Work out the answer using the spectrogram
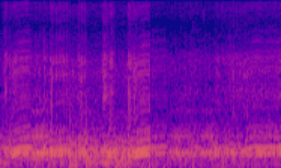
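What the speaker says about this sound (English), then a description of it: "D-Mills does a little panic revving of his own" Dirt bike engine in the MX Simulator racing game revving hard in rapid bursts with rising and falling pitch, loud and close, then settling into a steadier drone.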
